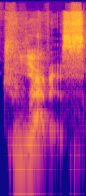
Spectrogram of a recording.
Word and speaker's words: Traves: It is spelled like Traves, but it is Travis.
